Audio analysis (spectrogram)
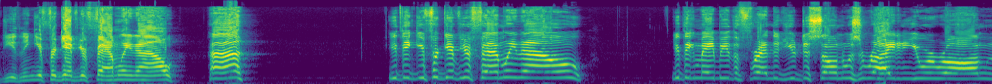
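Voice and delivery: loud, high-pitched taunting yell; hammed-up indignant shouting; mock outrage. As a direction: badger them at full volume, pitch soaring. Acted confrontation of forgiving people.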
